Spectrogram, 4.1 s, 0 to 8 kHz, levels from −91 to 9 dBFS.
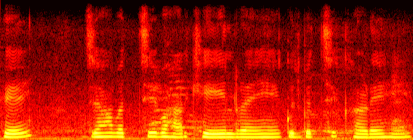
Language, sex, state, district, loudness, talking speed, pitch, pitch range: Hindi, female, Madhya Pradesh, Dhar, -14 LUFS, 145 wpm, 195 Hz, 190-215 Hz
